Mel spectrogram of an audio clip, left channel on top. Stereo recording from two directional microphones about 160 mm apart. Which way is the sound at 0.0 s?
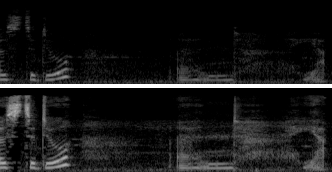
25° right (ahead or behind).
